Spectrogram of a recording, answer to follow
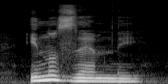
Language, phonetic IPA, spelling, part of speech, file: Ukrainian, [inɔˈzɛmnei̯], іноземний, adjective, Uk-іноземний.ogg
- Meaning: foreign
